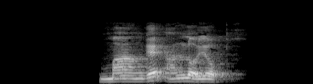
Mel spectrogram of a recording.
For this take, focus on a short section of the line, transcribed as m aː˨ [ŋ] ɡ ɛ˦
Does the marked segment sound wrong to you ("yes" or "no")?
no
